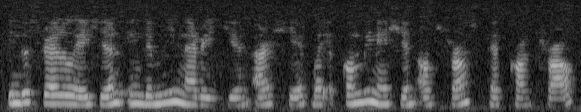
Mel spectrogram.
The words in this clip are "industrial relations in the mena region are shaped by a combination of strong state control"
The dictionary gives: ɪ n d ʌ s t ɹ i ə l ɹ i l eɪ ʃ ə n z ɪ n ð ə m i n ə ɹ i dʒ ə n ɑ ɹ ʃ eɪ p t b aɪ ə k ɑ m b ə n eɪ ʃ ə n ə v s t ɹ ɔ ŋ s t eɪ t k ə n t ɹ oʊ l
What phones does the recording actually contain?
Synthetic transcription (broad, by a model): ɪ n d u s t ɹ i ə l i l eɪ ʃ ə n ɪ n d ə m i n ə ɹ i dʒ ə n ɑ ɹ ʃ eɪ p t b aɪ ə k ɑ m b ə n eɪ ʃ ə n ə f s t ɹ ɔ ŋ s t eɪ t k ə n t ɹ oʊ l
